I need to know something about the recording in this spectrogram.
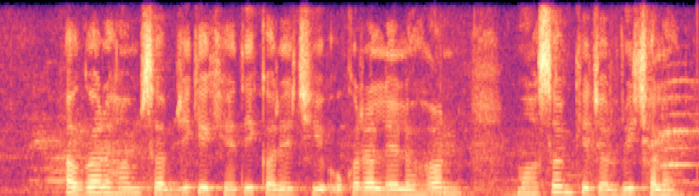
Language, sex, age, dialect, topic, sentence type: Maithili, female, 25-30, Eastern / Thethi, agriculture, question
